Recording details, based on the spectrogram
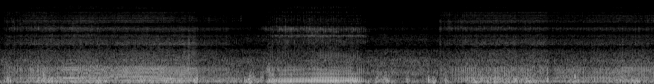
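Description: Loud, rough, rattling snores through steady low background noise, rising and falling with breathing.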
